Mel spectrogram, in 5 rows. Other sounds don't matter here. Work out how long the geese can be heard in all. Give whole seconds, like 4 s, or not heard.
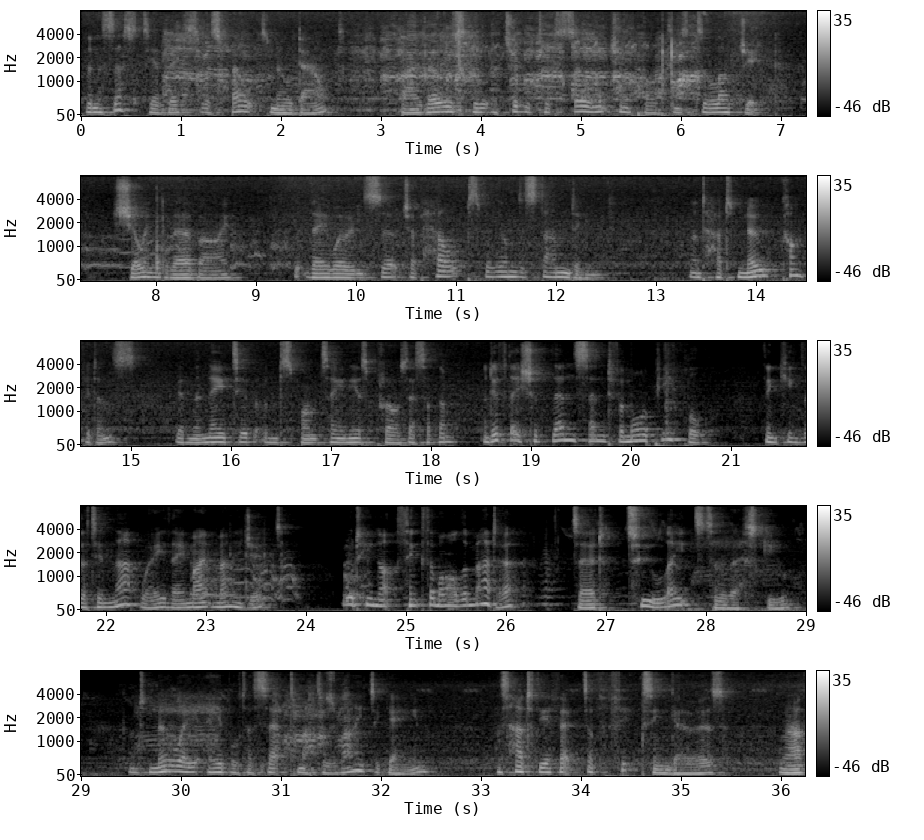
11 s.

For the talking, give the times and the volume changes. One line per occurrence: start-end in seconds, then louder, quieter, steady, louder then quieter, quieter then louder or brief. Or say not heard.
0.0-36.1 steady.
